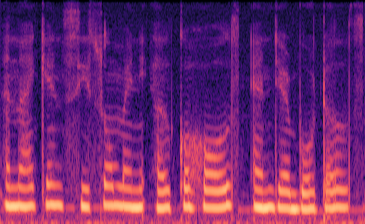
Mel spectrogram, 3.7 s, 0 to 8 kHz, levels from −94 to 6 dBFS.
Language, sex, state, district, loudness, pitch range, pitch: English, female, Arunachal Pradesh, Papum Pare, -12 LUFS, 225-250 Hz, 235 Hz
